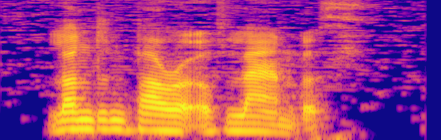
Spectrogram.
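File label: "Lambeth" British English; Ламбет (боро Лондона)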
